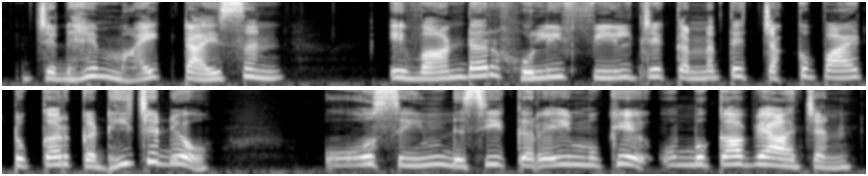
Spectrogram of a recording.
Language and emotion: Sindhi, disgusted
